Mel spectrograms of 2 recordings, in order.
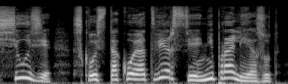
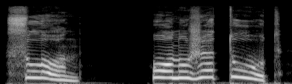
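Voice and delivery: panicked; 7 semitones higher, much slower than usual. A narrator's reading. Narrator panics at elephant.

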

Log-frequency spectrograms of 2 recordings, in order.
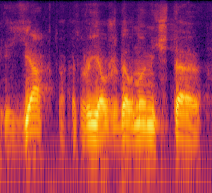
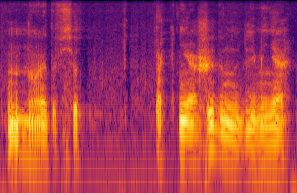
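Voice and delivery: ordinary delivery

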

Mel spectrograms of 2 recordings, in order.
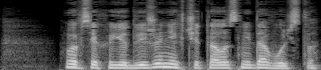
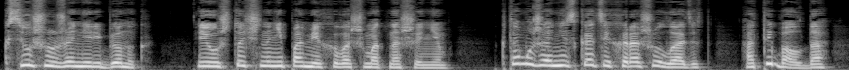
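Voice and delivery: higher, louder brisk arguing; teasing insistence; 7 semitones higher, 4 dB louder than usual. A narrator's reading. Sister pushing brother towards Katya, insistent. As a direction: knock down his excuses.

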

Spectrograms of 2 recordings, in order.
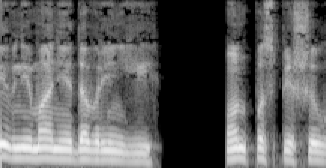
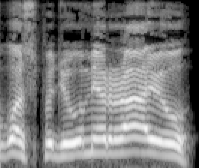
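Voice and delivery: dying man's cry; 7 semitones higher, 3 dB louder than usual. A narrator's reading. Dying servant cries out to God, high agonized cry. Больной умирает в припадке.

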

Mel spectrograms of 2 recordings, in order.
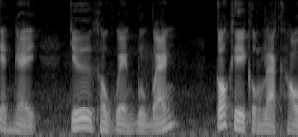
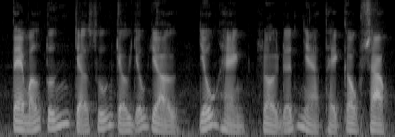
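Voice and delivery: ordinary delivery, nothing marked

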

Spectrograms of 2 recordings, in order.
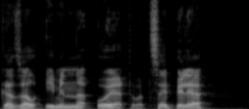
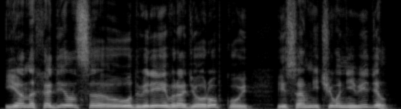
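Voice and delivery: higher, louder subordinate's voice; frightened radio operator; 5 semitones higher, 5 dB louder than usual. A narrator's reading. Radio operator reporting to the admiral, nervous. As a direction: report up high to a superior, nervously. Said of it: "радист отчаянно боится".

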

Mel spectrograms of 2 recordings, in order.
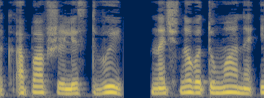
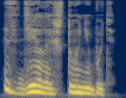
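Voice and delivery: ordinary delivery, nothing marked

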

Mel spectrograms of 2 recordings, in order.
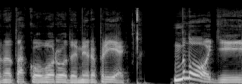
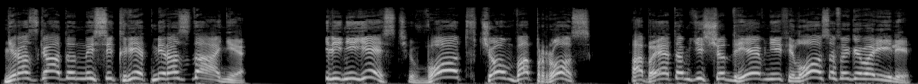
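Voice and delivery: much higher, rapturous voice; excited writers; 13 semitones higher than usual. Acted. Writers gush over the riddle, much higher. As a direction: gush like awed literati. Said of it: "кричат литераторы".

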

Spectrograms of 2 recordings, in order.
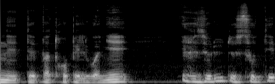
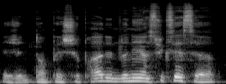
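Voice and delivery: raised, high-pitched indignation; angry protest; 6 semitones higher, 5 dB louder than usual. A narrator's reading. Visitor striking his stick at the girl's feet, indignant outburst. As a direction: lay down the law, heated. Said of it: "en frappant le sol de son bâton".

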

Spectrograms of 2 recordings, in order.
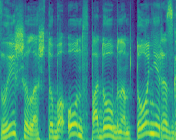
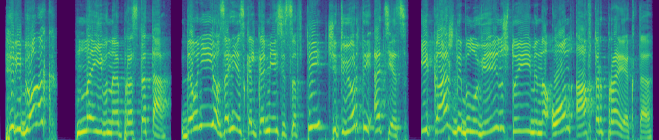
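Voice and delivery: high-pitched quarrelsome jeer; high, derisive shrew; shrewish woman; 9 semitones higher than usual. A narrator's reading. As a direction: sneer in a high, catty voice. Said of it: "раздался склочный женский голос".

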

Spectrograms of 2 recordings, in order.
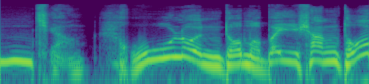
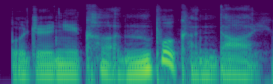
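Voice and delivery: put-on calm older hero; 13 semitones lower, 7 dB quieter than usual. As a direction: speak low and unhurried, gently reproaching. Chu Liuxiang requests.

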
